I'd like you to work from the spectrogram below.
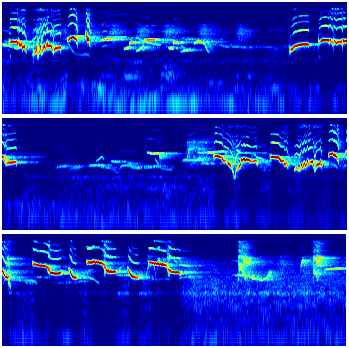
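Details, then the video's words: Provoked oriental magpie-robin (kacer) showing off its repertoire in aggressive challenge: loud twisting whistled phrases and rapid chattering notes in bursts, a quieter stretch, then fast repeated sweeping notes ending in a hissy buzz. "sekali pancing Kacer lawan langsung gertak naik emosi bongkar isian"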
